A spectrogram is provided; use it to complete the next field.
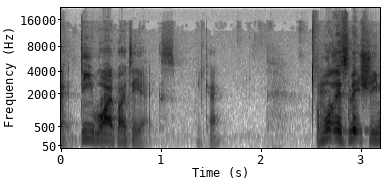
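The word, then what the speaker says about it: dy/dx: So this we would say as dy by dx. That's literally how you say it, dy by dx.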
